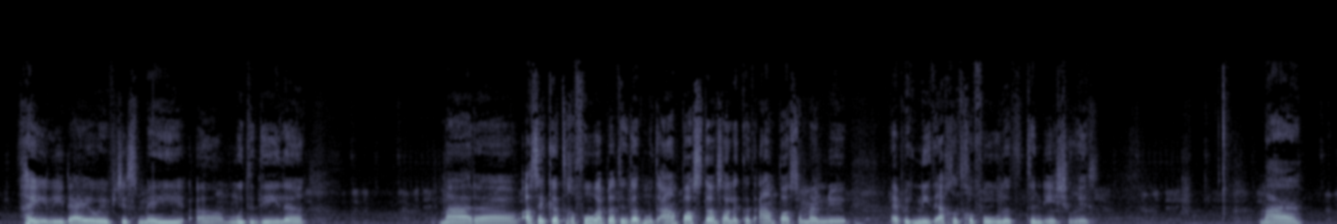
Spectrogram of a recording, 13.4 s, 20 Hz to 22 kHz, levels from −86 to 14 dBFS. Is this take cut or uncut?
uncut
